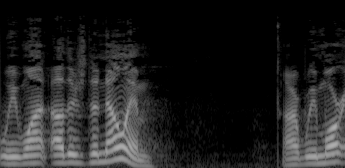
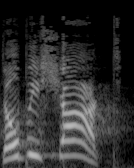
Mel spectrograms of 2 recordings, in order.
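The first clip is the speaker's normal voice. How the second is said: pitched way up and loud, pleading; urgent high exhortation; 11 semitones higher, 7 dB louder, slower than usual. Acted. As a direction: cry it out to the congregation. Preacher urging congregation.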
